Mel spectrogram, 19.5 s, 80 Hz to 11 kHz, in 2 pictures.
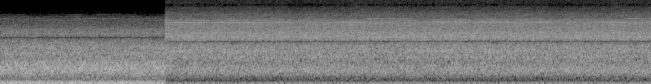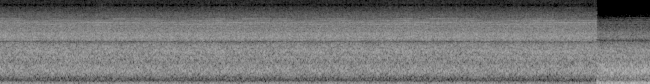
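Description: Steady, loud broadband roar fills an Air France A320 airliner cabin during descent, a constant engine and airflow wash that holds unchanged throughout with no voices.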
